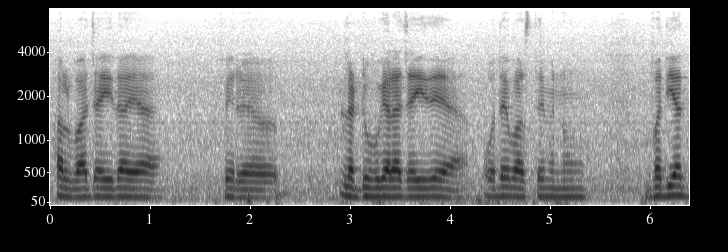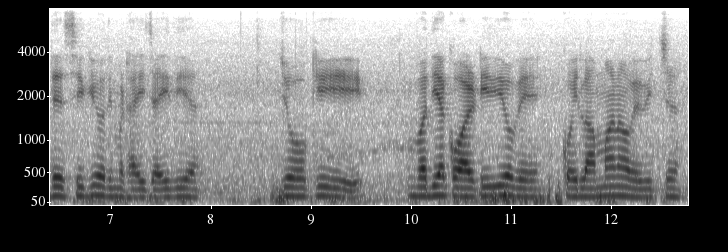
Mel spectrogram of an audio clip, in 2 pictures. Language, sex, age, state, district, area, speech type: Punjabi, male, 30-45, Punjab, Pathankot, urban, spontaneous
